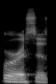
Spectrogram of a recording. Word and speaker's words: Urus: Yeah, we rented Urus or Urus? It's pronounced Urus.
